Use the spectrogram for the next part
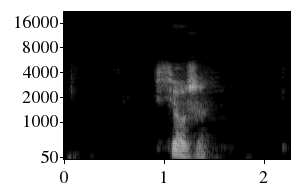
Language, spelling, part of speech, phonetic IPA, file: Russian, всё же, adverb, [ˈfsʲɵ‿ʐɨ], Ru-всё же.ogg
- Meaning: nevertheless, still, yet, however, that said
